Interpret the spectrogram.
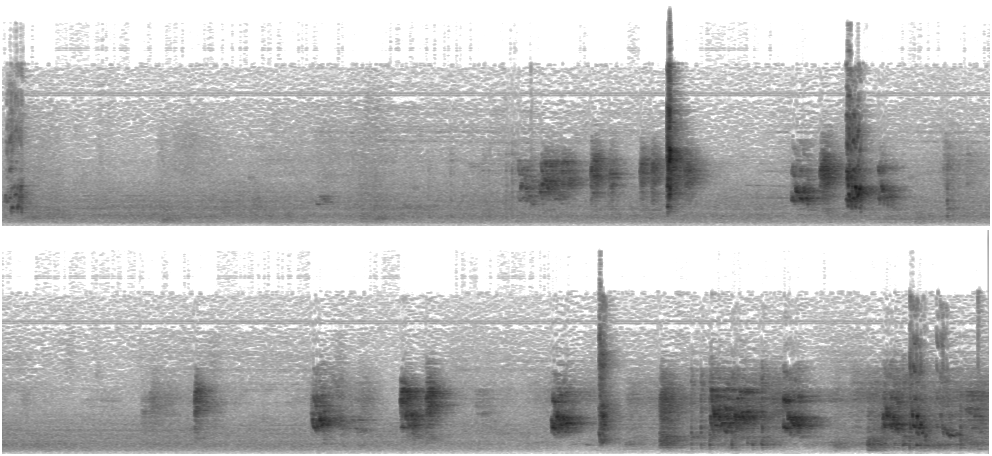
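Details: Two young pet budgerigars, social and chatty, give scratchy, chirping chatter in short bursts, some notes harsh and squawky.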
